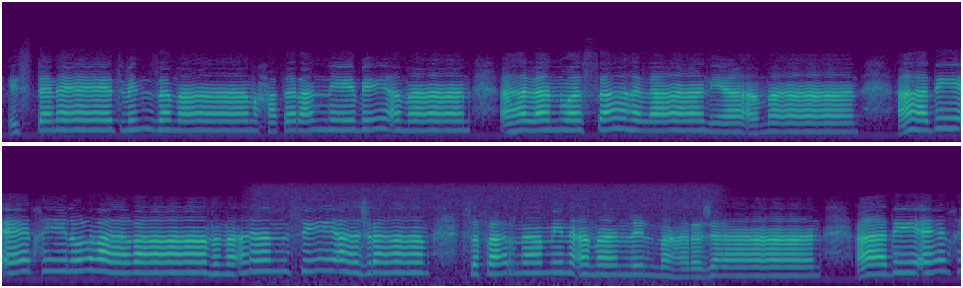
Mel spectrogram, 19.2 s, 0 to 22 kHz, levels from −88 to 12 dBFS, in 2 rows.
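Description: Right from the start and all the way through there's a mains buzz sitting underneath, built on 50 Hz and roughly 40 dB down from the programme. It isn't a smooth hum. It has that raspy edge you get when something like a dimmer or rectifier spikes twice per mains cycle, pushing harmonics well up into the kilohertz range. It stays steady the whole time.

At 11.93 s you can hear digital radio blending to analogue. The receiver loses the digital stream and cross-fades, over about 223 ms, to the station's FM broadcast. The level doesn't change. A layer of FM hiss comes up, roughly 30 dB below the sound. At 16.92 s it blends back to digital, and the clean background returns.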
